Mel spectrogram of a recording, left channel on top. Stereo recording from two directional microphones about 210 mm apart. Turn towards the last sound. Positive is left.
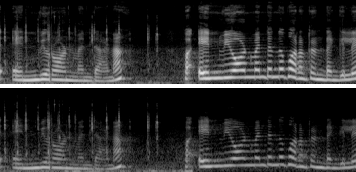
turn(degrees=45)  # may be behind; listen again after turning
